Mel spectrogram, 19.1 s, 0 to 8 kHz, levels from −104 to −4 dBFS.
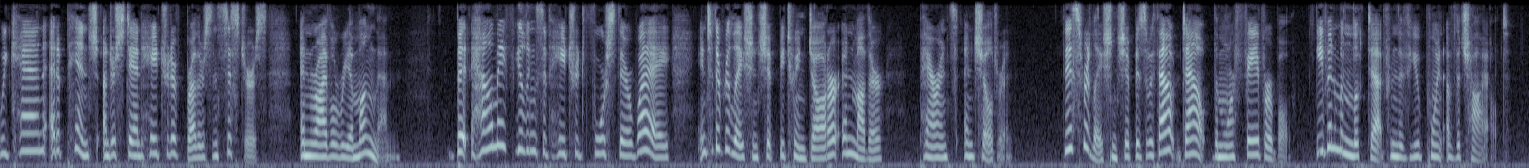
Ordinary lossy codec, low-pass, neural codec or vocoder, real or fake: Opus, 64 kbps; 7.2 kHz; none; real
